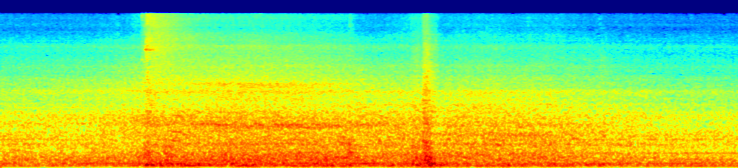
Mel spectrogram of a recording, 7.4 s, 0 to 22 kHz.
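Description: Kintetsu 6020 series electric train running, a steady low rumble of wheels on rail. Two sharp knocks stand out, about a second and a half in and about four seconds in, the second the louder.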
